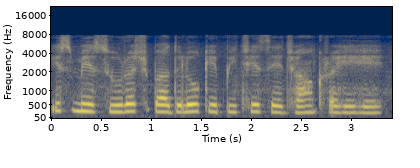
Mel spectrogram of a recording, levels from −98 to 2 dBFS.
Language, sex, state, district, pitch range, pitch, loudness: Hindi, female, Arunachal Pradesh, Longding, 230-260 Hz, 245 Hz, -16 LUFS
